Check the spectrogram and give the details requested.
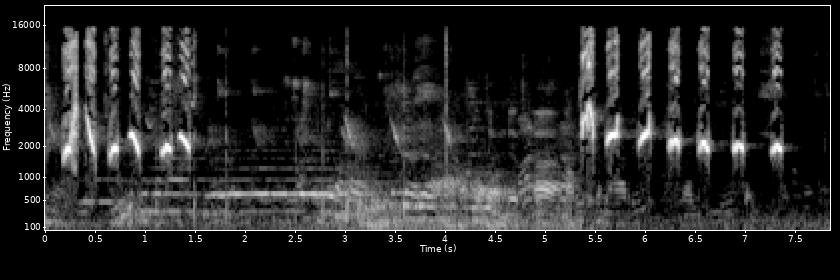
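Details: Lure song of a greater green leafbird, used to get another leafbird singing: bursts of clipped, downslurred whistled notes, several per second, separated by a pause filled with low murmuring and a soft background voice.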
